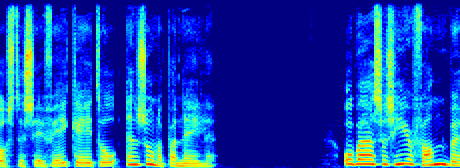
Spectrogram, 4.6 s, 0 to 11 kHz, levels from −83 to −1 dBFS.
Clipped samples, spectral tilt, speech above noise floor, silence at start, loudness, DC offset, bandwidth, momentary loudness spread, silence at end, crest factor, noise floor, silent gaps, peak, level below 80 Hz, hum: under 0.1%; -3.5 dB/octave; 64 dB; 0 s; -20 LUFS; under 0.1%; 11 kHz; 11 LU; 0 s; 14 dB; -84 dBFS; none; -6 dBFS; -76 dBFS; none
